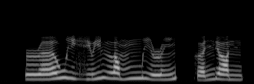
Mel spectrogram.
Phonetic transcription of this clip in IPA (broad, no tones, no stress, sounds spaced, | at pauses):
ɹ ɜ w i zʲ u j lː ɒ mː i ɹ ĩ kː œ nʲ ɒ nʲ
